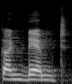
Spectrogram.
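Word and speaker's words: condemned: कंडेम एक verb है जिसका सेकेंड फॉर्म और थर्ड फॉर्म हो जाएगा कंडेम्ड। मैं फिर से प्रोनाउंसिएशन बोल रही हूँ, इट इज़ कंडेम्ड। तो एन तब भी इसमें साइलेंट रहने वाला है।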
